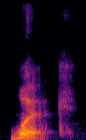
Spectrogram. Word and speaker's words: work: So 22, we pronounce this word, work. Work. Remember, 21 was walk. This one is work. Walk and work. The difference is in the vowel, or and er.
